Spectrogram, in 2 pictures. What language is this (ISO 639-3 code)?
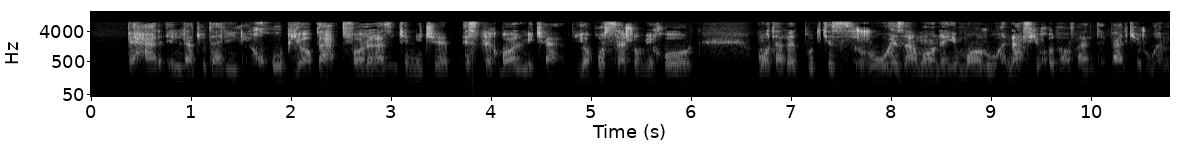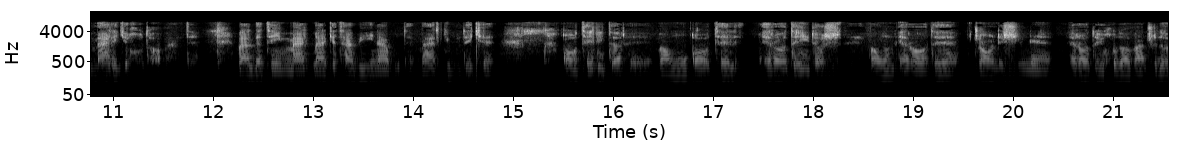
fas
